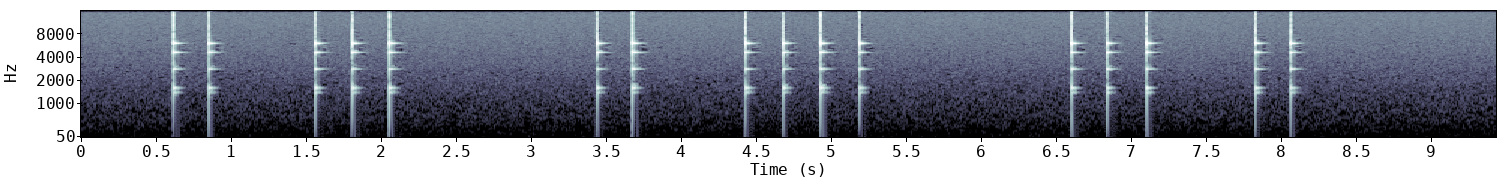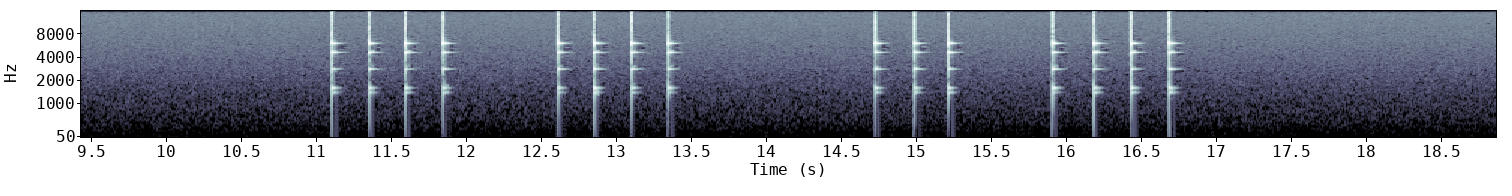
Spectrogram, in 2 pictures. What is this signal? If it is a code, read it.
Tap code, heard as taps on glass, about 4 knocks a second. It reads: HIM TO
